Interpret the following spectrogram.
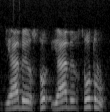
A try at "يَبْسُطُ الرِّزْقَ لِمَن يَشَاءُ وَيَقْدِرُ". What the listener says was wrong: لان انا سامعها صاد، تقول يا باسوتو، لا يا باسو.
